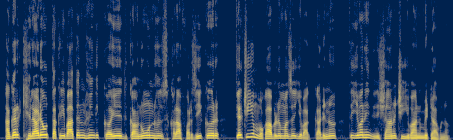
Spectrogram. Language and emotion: Kashmiri, neutral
